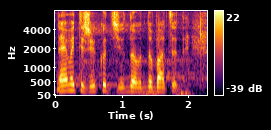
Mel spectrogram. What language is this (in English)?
Serbian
